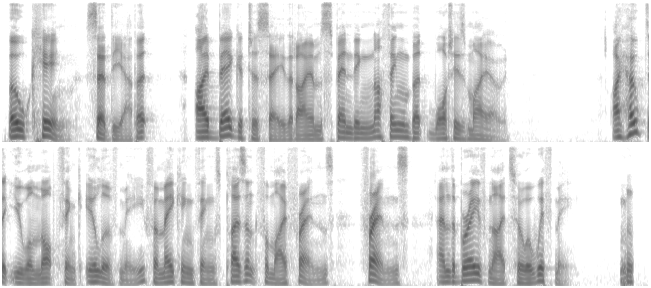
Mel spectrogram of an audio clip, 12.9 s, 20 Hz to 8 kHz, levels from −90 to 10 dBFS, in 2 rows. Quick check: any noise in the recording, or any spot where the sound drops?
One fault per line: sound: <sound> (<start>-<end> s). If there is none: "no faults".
sound: laugh (12.7-12.8 s)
